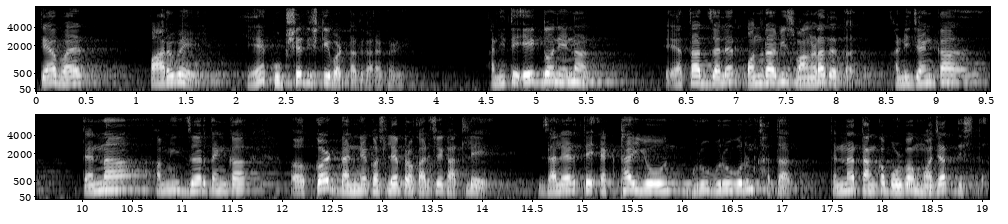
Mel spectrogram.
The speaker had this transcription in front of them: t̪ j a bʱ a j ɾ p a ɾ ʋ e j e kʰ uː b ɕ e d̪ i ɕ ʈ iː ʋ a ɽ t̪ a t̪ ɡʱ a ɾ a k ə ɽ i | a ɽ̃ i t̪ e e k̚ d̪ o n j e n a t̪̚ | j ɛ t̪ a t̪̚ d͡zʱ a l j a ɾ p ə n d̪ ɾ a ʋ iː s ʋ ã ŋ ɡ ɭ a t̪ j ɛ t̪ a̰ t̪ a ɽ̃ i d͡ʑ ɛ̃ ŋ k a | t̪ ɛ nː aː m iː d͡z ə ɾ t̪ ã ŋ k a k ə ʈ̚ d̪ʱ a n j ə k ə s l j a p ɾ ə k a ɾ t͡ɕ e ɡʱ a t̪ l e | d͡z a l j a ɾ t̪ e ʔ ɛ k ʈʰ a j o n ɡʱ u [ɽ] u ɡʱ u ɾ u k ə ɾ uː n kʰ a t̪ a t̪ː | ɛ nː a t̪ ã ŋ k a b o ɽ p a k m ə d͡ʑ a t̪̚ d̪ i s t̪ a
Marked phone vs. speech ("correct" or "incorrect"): incorrect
